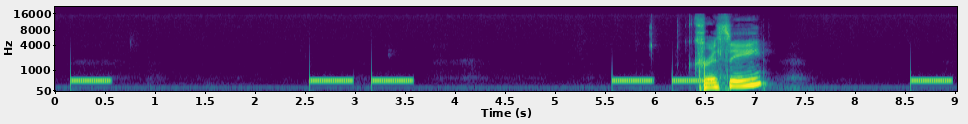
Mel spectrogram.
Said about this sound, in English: I'm calling up Chris Hansen now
